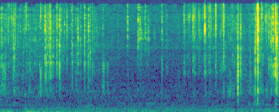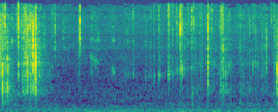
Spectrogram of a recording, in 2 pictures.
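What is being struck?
Bar of soap scraped with a metal blade.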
